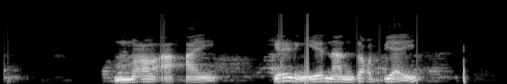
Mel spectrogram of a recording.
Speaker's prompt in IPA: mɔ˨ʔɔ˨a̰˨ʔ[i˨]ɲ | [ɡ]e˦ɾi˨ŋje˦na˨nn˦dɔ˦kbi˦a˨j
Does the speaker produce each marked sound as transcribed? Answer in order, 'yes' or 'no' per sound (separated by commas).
no, no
